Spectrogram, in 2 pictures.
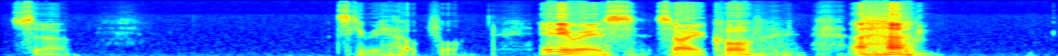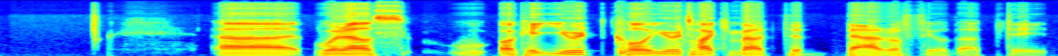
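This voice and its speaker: Casting: congested, nasal young male co-host with a deep voice, dry close sound, rambling delivery. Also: expressive, normal speed, creaky, pauses often, no echo. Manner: rambling, restarts sentences often. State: sick and stuffed up. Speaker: podcast co-host. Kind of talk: casual gaming podcast chat.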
